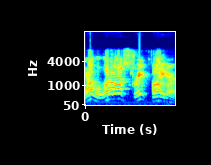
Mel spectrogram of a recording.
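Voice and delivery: acted-out yelling. Recounting a man shouting from the background during a recording, retelling a yell. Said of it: "He's just yelling".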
